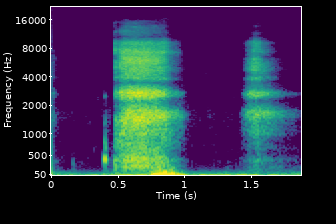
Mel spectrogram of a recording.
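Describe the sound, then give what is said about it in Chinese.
A soft yawn after eating too much, a breathy half-second exhalation followed by a shorter, fainter breathy puff, quiet and alone. “我打哈欠了，可能是因为刚刚吃太饱的关系吧。”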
